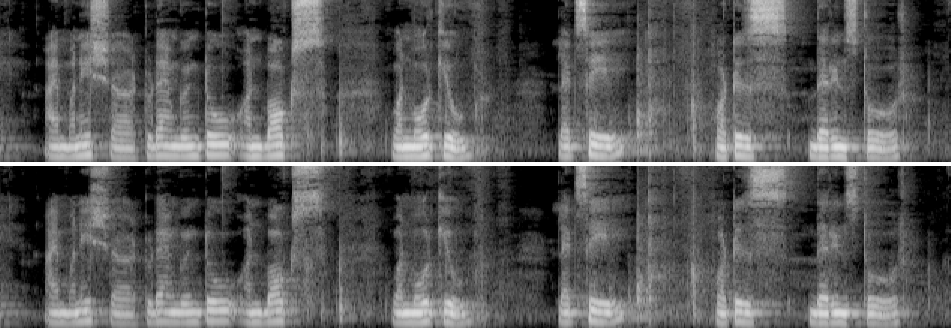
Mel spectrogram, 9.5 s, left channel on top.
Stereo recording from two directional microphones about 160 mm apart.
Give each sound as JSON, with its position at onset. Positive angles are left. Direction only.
{"t": 0.1, "sound": "a sound", "side_deg": 20}
{"t": 1.0, "sound": "speech", "side_deg": 35}
{"t": 5.5, "sound": "speech", "side_deg": 20}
